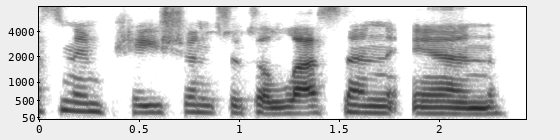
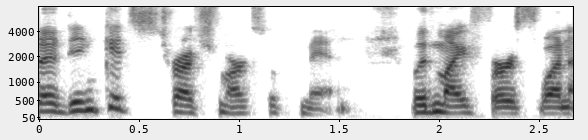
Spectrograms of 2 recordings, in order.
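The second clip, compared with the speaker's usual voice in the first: usual speaking voice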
